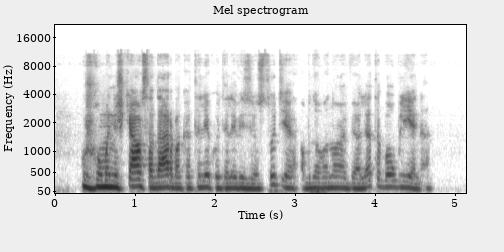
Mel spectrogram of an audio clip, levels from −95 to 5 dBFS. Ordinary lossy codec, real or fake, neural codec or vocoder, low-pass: Opus, 24 kbps; real; none; 10.8 kHz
